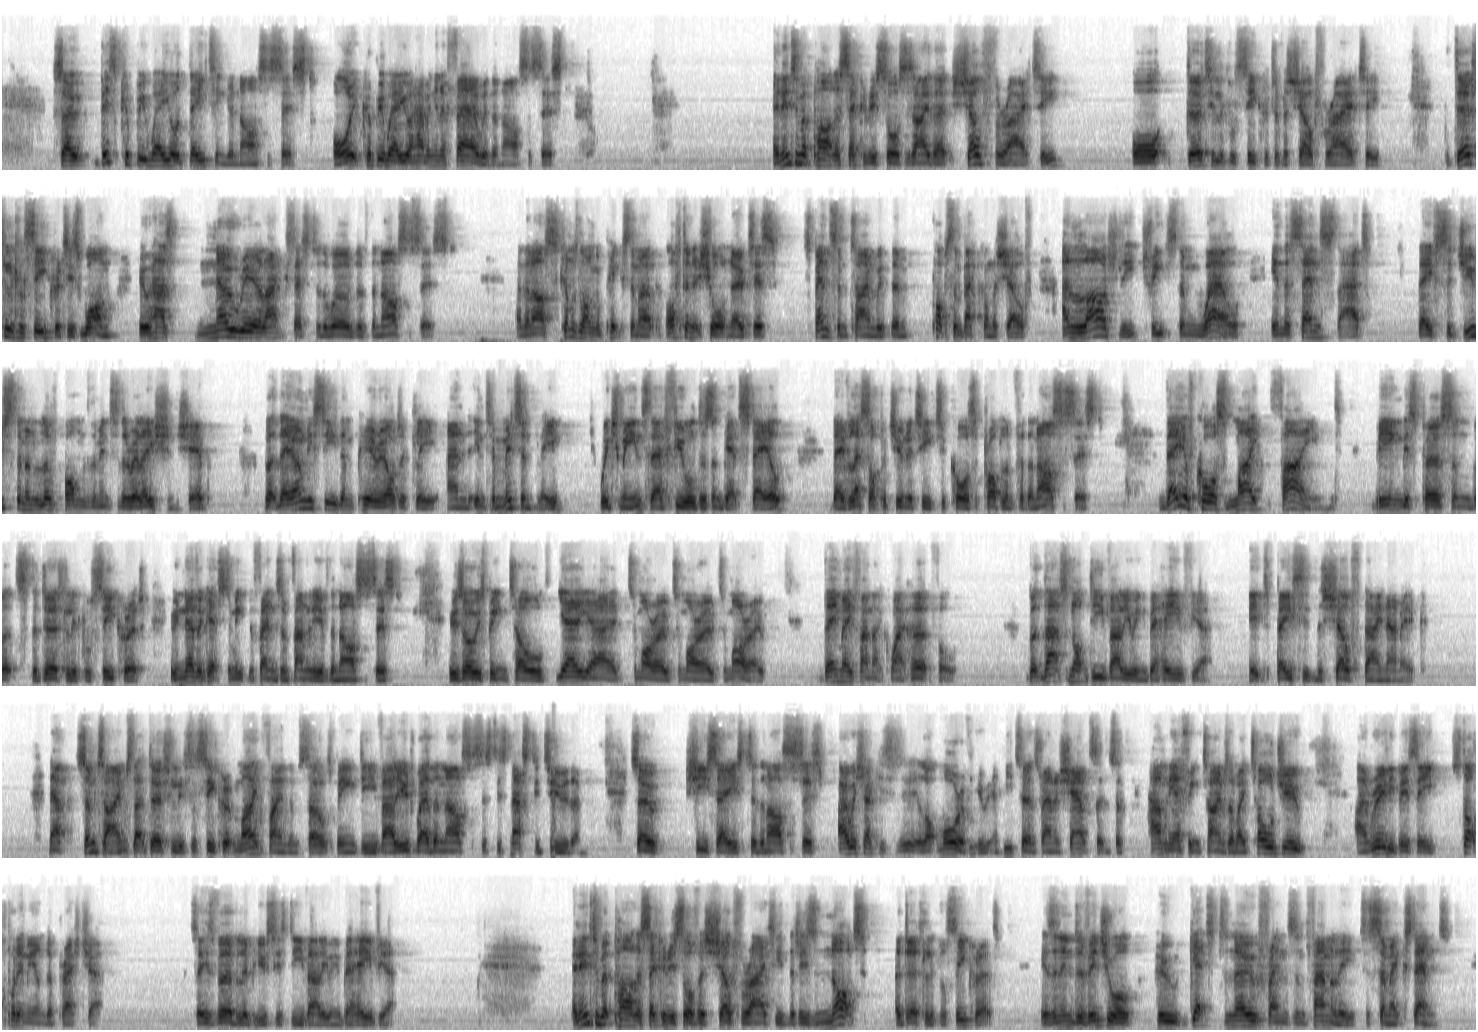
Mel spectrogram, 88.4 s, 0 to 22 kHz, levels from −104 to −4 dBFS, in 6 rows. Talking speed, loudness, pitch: 180 wpm, -22 LUFS, 125 Hz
